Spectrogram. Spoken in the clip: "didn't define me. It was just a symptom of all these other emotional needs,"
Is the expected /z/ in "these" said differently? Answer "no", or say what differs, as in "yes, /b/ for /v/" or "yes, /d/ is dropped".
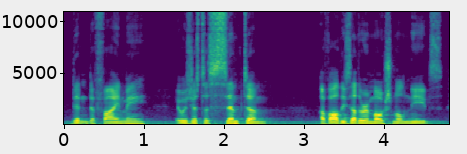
no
